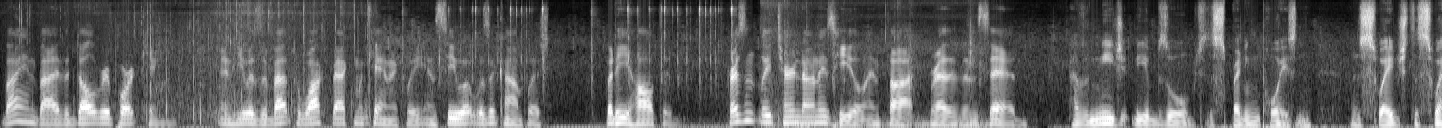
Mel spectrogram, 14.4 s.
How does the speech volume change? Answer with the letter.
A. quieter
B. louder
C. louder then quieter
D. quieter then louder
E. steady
E.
